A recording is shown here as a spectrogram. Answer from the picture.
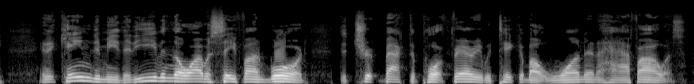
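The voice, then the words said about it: Inconsistent put-on Australian accent. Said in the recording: “your Australian accent ... Sometimes I feel like my accent's going in and out of. ... Kind of is, but I think you're doing a bang up job, mate.”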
